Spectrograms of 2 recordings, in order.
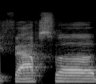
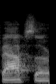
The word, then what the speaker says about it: FAFSA: I encounter actually say FAFSA they throw an extra s in there but it is correct FAFSA right free application for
